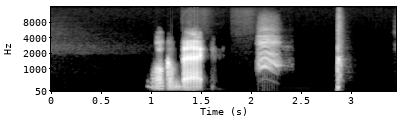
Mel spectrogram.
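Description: A young man speaks briefly, close to a microphone.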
